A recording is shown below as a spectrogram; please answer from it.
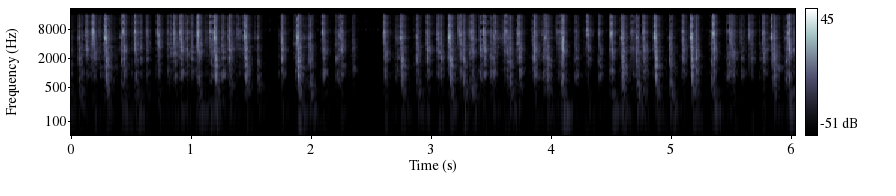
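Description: Fingertips type fast on a Razer BlackWidow backlit plastic mechanical keyboard with clicky green switches. A rapid, steady stream of bright, sharp clicks and taps fills the clip, with brief pauses near the two-second and three-second marks.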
